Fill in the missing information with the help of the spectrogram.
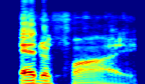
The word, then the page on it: edify: American English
